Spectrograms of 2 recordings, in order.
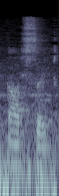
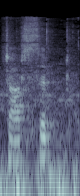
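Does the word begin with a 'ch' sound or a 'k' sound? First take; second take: k; ch. First: The word begins with a 'k' sound. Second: The word begins with a 'ch' sound. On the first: "আসলে কার সেটটা হচ্ছে main উচ্চারণ" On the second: "আসলে এটিকে চার set কেউ বলে"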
